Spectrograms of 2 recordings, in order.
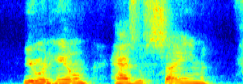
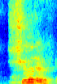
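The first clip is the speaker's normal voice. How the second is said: should punched high and loud; stress on should; 7 semitones higher, 5 dB louder than usual. Real, not acted. Lecturing Trump on what he should have done, stress on should. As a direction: hit should hard. Correcting himself mid-rant.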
